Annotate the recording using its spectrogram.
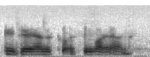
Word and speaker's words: CYN: It's @DJ_CYN.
